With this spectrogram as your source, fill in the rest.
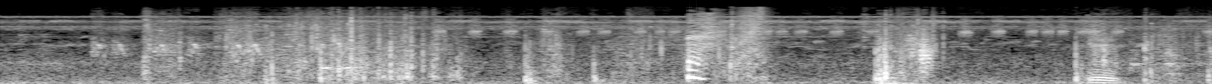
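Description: Footsteps thud on wooden logs.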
